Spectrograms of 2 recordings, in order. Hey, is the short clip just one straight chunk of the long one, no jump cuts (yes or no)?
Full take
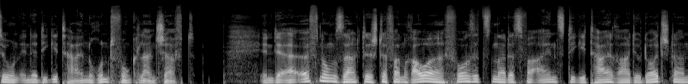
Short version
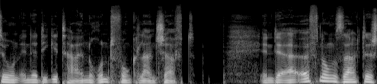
yes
